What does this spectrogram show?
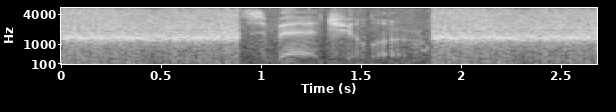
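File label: "spatula", American English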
